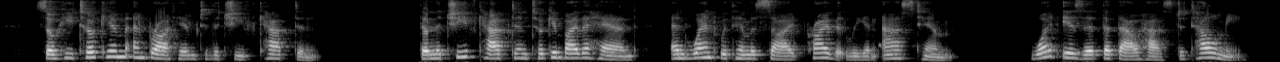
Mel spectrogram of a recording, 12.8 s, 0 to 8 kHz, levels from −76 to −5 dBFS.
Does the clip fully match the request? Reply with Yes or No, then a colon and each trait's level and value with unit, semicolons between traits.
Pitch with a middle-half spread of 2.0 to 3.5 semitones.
No: average, 4.2 semitones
